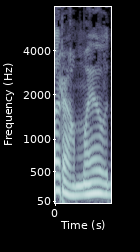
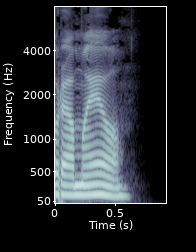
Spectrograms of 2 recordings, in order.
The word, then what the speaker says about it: Ромео: «Чао, Ромео!» Подобно Умберто и Несс, Люк произносил это имя на итальянский манер.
